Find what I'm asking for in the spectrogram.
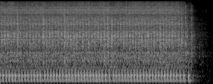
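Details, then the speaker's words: Traxxas T-Maxx 3.3 nitro RC truck started after replacing the clutch and fixing the slipping one-way bearing, fuel filter fitted: engine fires at once and screams at a high steady buzz; one-way bearing catching, not slipping, normal start and run. "the one-way bearing, not slipping. You can hear it's catching."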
